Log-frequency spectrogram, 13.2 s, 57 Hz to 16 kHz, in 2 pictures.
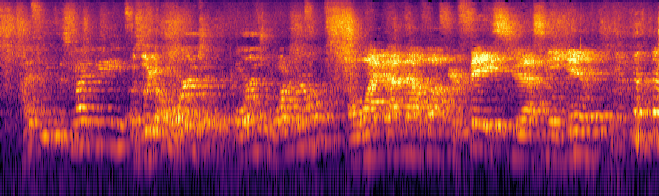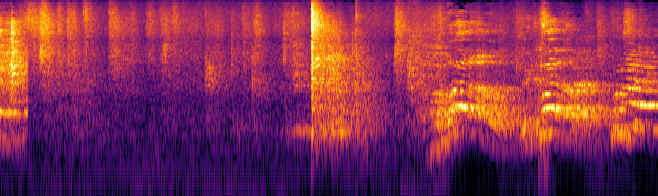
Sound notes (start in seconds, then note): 6.3 popping noise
